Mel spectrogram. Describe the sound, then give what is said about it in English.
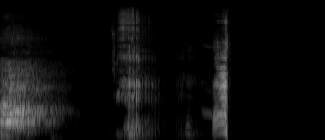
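A dog barks in a quick, irregular burst of four short yelps, with brief gaps between them. No one is talking, and the barks are not especially loud. “So, yes, I was interrupted by the dogs, but we're back now.”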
